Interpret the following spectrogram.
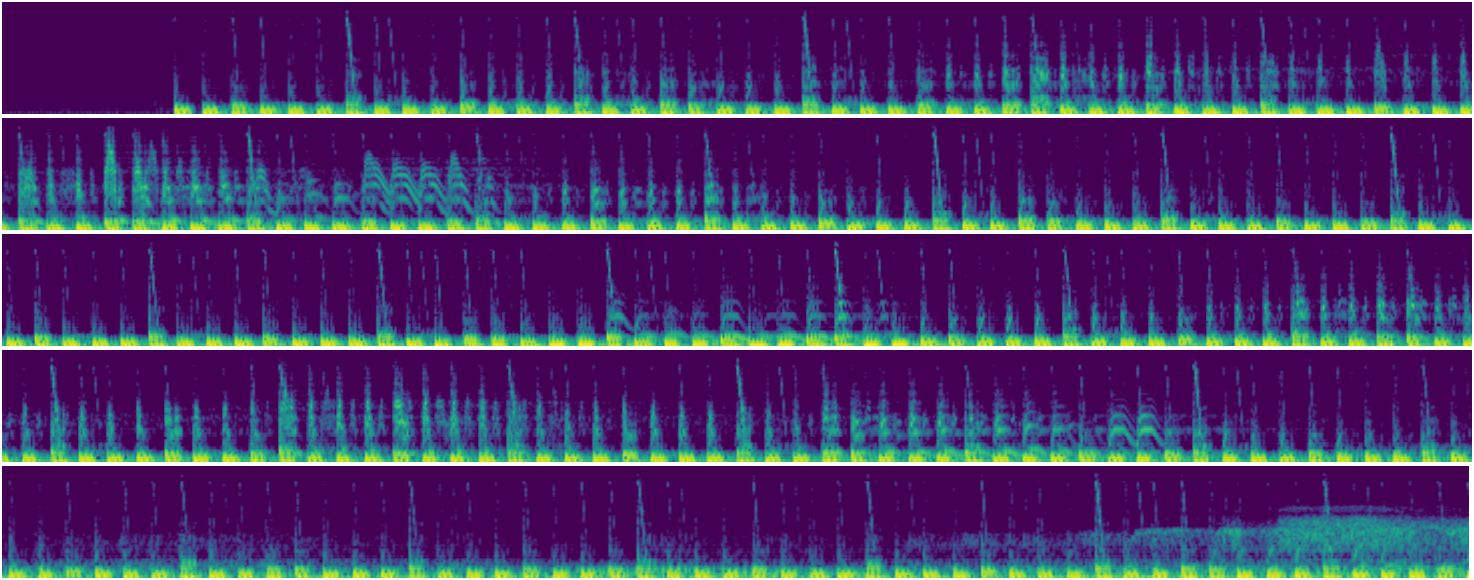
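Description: Synthesizer jam in A, starting suddenly about half a second in: a fast, steady looped pulse over a sustained bass, with synth lead and pad swells rising and falling over it. The bass shifts briefly around the middle.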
